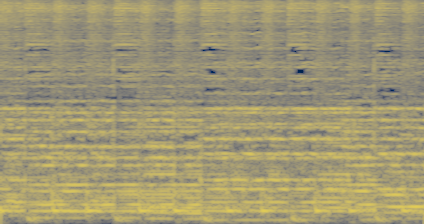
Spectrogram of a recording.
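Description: A live folk dance band playing, with keyboard chords over a steady beat.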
